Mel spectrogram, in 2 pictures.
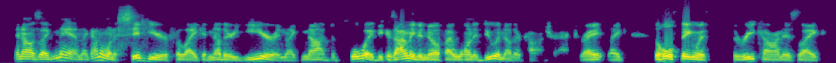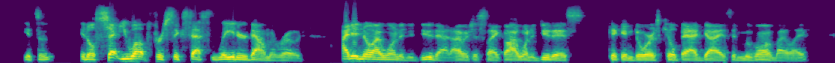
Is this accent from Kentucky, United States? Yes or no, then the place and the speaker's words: no; Pennsylvania, United States; originally, I'm from Pennsylvania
